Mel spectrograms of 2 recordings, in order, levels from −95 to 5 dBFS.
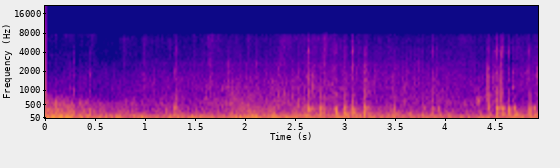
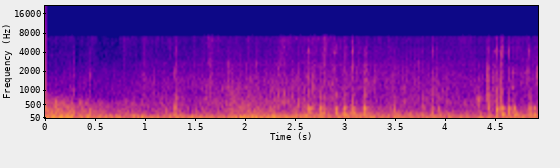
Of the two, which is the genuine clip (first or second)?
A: second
